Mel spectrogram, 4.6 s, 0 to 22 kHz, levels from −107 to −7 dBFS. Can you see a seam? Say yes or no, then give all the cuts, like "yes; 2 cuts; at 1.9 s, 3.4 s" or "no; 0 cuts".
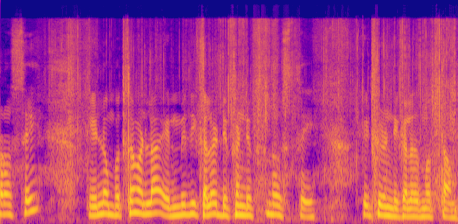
no; 0 cuts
